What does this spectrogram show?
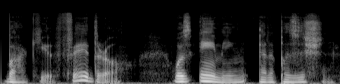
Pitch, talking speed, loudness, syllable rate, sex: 115 Hz, 105 wpm, -20 LUFS, 4.6 syllables/s, male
